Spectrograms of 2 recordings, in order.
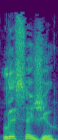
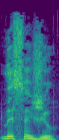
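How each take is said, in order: No difference in how they are said.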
